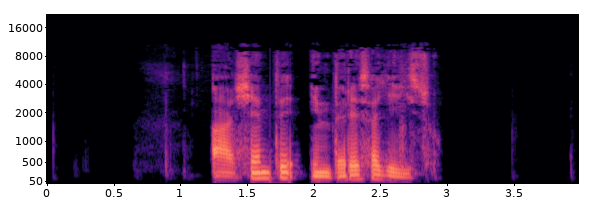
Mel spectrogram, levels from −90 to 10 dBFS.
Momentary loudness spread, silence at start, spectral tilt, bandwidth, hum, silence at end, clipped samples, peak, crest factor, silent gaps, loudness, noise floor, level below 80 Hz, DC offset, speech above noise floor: 7 LU; 1.25 s; -5 dB/octave; 11 kHz; none; 1.1 s; under 0.1%; 0 dBFS; 18 dB; none; -16 LUFS; under -90 dBFS; -54 dBFS; under 0.1%; over 74 dB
